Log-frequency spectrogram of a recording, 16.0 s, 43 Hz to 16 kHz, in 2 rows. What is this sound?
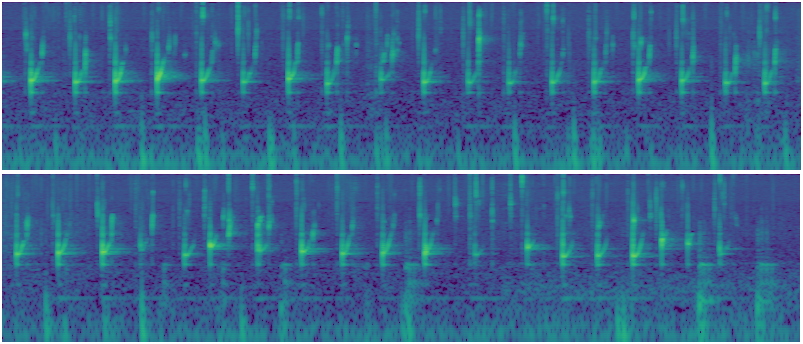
Dripping Faucet 2
drip, dripping, faucet, running, sink, tap, water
